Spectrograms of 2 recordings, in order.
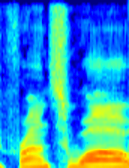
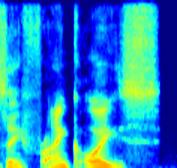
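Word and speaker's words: François: We don't use English pronunciation with French names. We say Francois. We don't say Frank Ice.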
